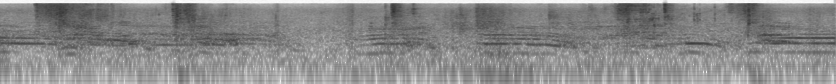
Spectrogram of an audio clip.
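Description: Action-film soundtrack: voices in speech-like bursts over several sharp bangs and impacts.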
